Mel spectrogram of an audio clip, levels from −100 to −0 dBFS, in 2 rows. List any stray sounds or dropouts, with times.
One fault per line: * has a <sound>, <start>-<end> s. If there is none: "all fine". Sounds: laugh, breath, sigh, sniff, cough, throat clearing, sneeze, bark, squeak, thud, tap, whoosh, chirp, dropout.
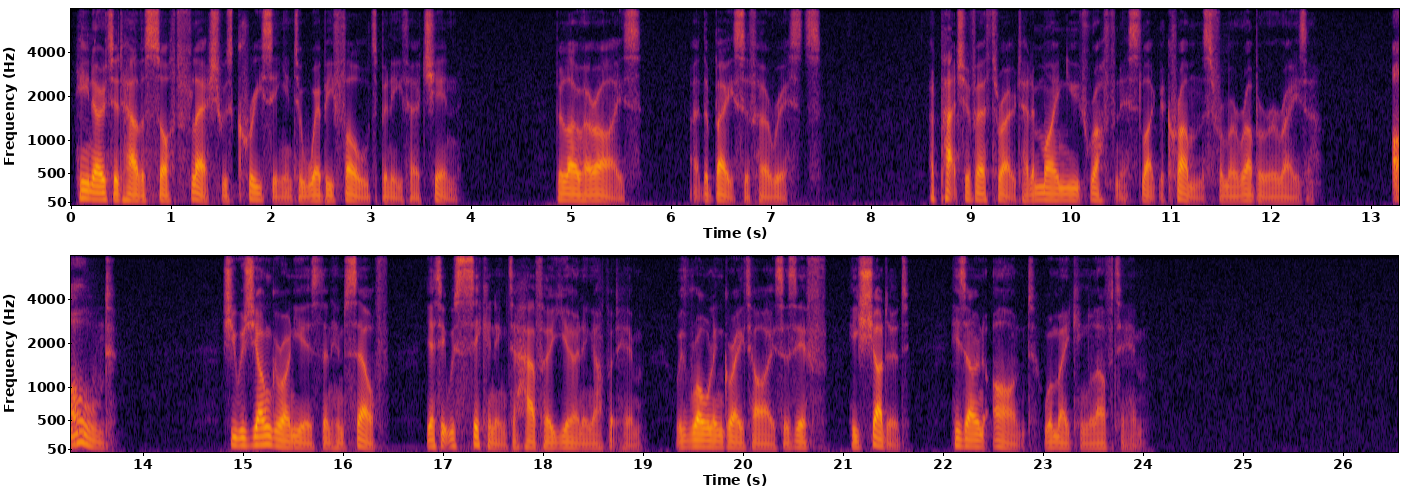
all fine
